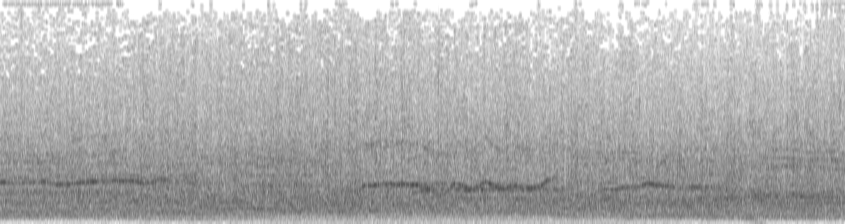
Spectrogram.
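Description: Studio audience applauding and cheering steadily, with whistling held over the clapping twice, early and again midway.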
